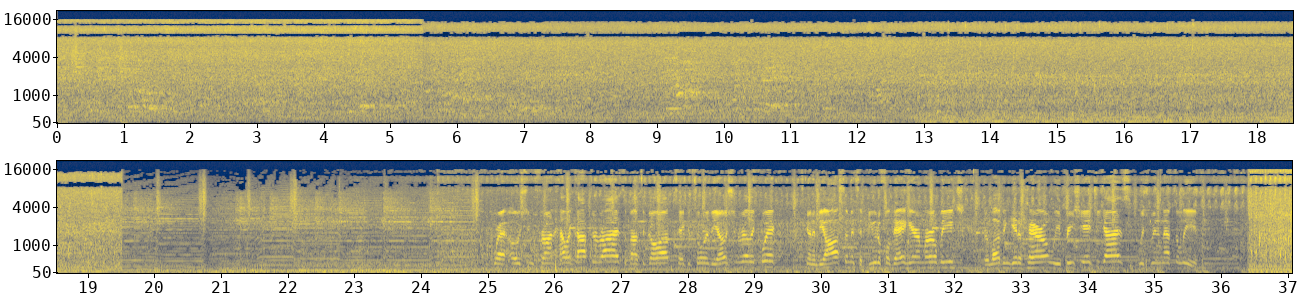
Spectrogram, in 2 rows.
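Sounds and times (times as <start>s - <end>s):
hot tub jets churning: 0.0s - 19.6s, 24.2s - 37.0s
pool fountain splashing: 0.0s - 19.6s, 24.4s - 35.6s
music: 19.5s - 37.0s.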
